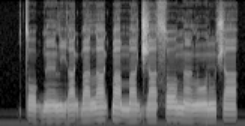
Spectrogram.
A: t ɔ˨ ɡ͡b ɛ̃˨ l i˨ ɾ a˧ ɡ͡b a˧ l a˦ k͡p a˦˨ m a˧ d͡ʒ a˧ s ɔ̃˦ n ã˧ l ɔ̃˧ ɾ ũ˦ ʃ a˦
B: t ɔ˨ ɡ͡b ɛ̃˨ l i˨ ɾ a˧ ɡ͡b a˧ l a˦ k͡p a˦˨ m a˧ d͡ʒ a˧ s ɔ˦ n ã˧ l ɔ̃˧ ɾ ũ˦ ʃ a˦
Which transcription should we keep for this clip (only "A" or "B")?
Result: B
